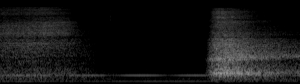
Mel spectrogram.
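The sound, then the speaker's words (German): A very deep breath during a meditation exercise: a long airy inhalation, a short quiet pause over a faint low hum, then a louder, breathy exhalation. “Nimm einen ganz tiefen Atemzug.”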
